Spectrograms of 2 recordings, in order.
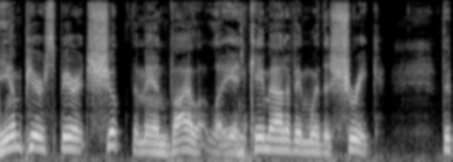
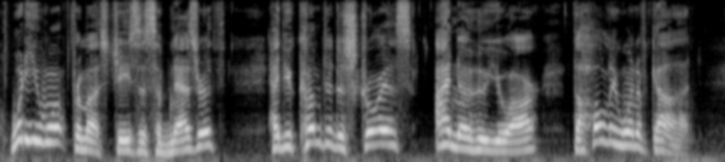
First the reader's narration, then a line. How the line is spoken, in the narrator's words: a man in their synagogue who was possessed by an impure spirit cried out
